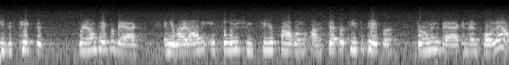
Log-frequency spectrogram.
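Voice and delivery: ordinary delivery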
